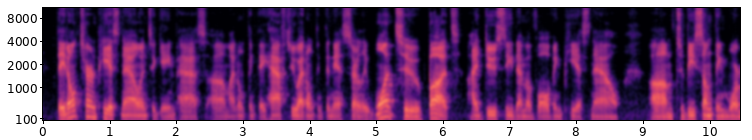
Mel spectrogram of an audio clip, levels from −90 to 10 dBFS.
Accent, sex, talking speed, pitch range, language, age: American, male, 200 wpm, 80-105 Hz, English, 30-49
